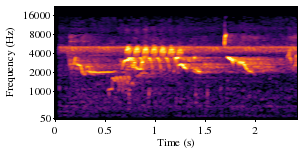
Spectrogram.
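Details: Male Eastern towhee singing: a couple of slurred introductory notes followed by a quick, bright trill of repeated notes, the drink-your-tea pattern, over a steady high insect drone.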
